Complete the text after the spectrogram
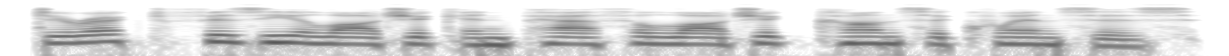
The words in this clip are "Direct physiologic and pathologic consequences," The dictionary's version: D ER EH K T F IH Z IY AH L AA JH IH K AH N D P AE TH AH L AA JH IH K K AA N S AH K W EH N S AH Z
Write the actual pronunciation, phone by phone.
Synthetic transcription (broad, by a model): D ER EH K T F IH Z IY AH L AA JH IH K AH N P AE TH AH L AA JH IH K K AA N S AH K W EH N S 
